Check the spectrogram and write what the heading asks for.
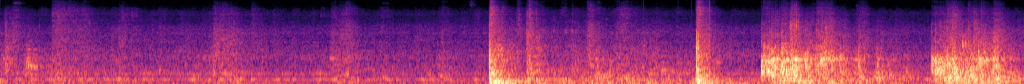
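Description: A bowling ball is released onto the lane with a sharp thud about five seconds in and hits the pins with a sharp crack about two seconds later, followed by two longer bursts of clattering. A steady low hum runs underneath.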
